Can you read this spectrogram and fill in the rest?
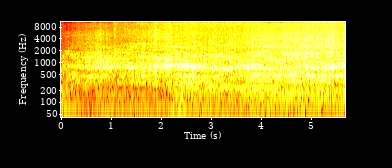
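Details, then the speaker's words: Vehicle with a 3.5L V6 per sticker, at idle: harsh, rough grinding rising slightly and never settling, quite horrendous, easing somewhat later. "oh it kind of slowed down some the noise it stopped stop being so horrendous it's quite horrendous"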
